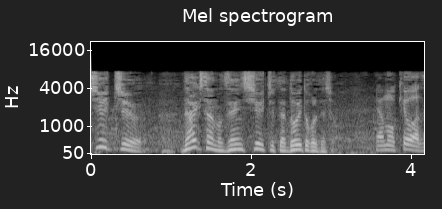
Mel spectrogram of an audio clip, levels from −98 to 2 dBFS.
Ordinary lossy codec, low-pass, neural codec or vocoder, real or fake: none; 7.2 kHz; none; real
